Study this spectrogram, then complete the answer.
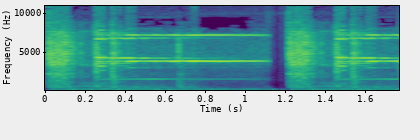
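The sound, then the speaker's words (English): A cash register rings twice in quick succession, each time with a bright bell chime over a clattering drawer, loud, separated by a brief silence. “Double cash register means that it is time for Florida Cash Homebuyers cashing in.”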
